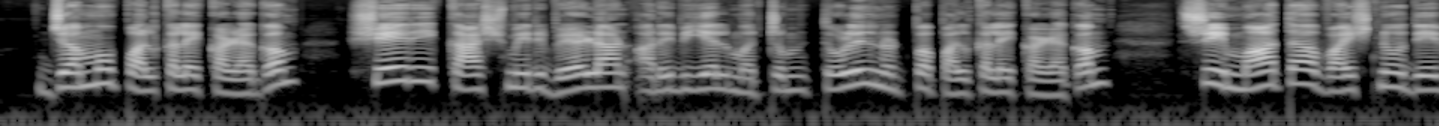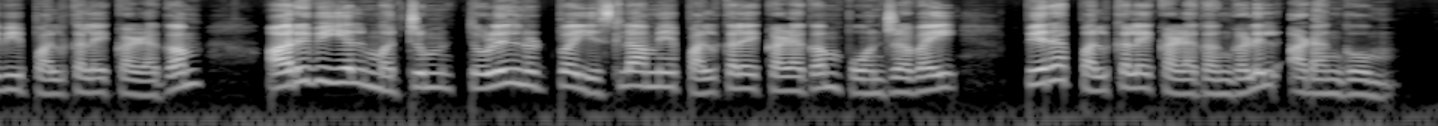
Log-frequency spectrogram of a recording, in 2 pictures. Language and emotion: Tamil, neutral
